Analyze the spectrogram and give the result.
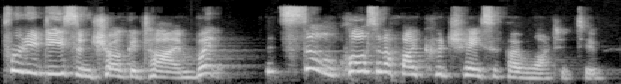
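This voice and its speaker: A woman's voice: high voice, big pitch swings, fairly quick, fairly bright tone. A woman with an American accent, an interview guest chatting casually in an upbeat, agreeable manner. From Michigan, United States. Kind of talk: casual chat.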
